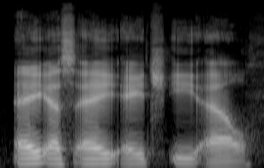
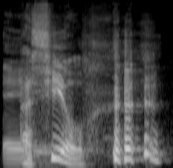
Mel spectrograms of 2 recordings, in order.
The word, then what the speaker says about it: Asahel: Hey, do you want to pronounce this name for me, Blake? Yeah. Asahel. ASA Where do you even see him? H Third row down on the far left. ASA. A seal.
